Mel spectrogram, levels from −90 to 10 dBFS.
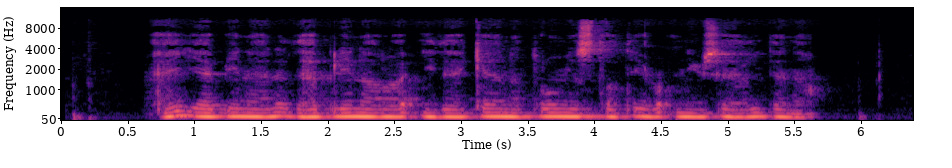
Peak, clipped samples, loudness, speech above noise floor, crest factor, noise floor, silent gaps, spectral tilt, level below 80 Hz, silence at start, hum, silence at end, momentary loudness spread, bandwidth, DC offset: -10 dBFS; under 0.1%; -23 LUFS; 39 dB; 14 dB; -60 dBFS; none; -6 dB/octave; -56 dBFS; 0.1 s; none; 0.75 s; 7 LU; 10.5 kHz; under 0.1%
